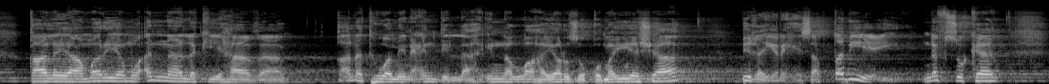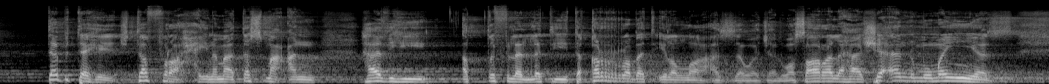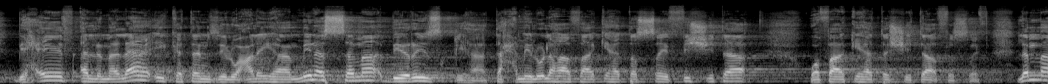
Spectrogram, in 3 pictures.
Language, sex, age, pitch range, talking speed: Arabic, male, 50-69, 115-155 Hz, 105 wpm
